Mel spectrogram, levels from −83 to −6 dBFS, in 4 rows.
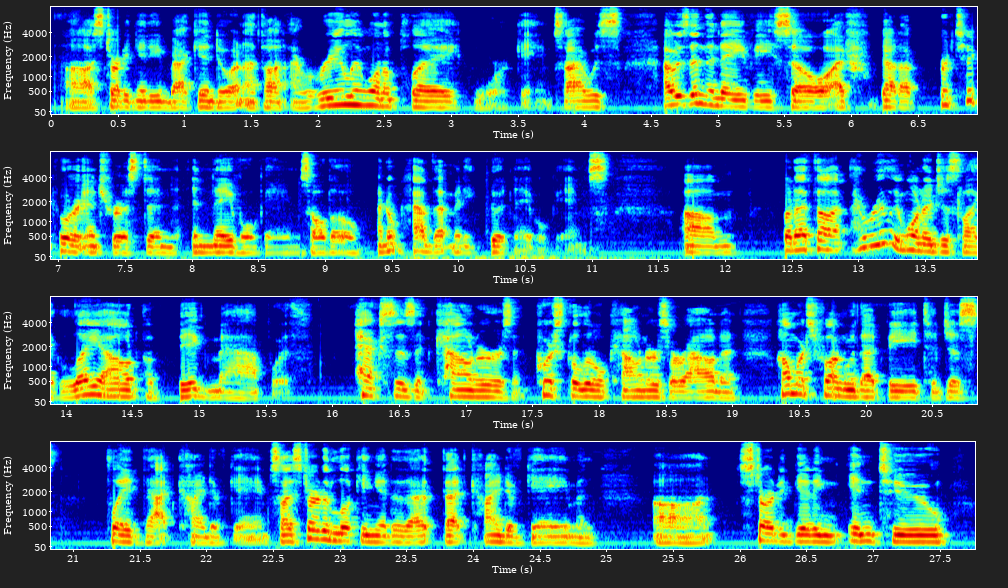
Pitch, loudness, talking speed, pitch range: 130 Hz, -21 LUFS, 205 wpm, 125-145 Hz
